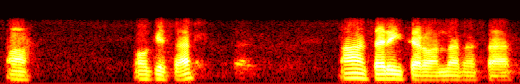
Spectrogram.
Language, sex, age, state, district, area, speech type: Tamil, male, 18-30, Tamil Nadu, Kallakurichi, rural, conversation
